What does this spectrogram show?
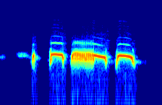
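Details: A spotted dove used as a decoy bird to lure wild doves gives a soft, hollow coo phrase: a short note, two sustained hoots with a longer rolling middle, then a final falling coo.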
